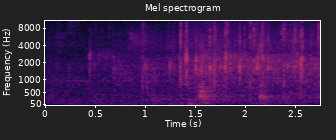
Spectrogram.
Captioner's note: crowd cheers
